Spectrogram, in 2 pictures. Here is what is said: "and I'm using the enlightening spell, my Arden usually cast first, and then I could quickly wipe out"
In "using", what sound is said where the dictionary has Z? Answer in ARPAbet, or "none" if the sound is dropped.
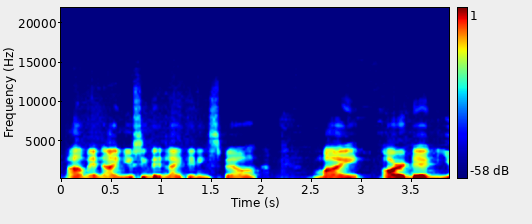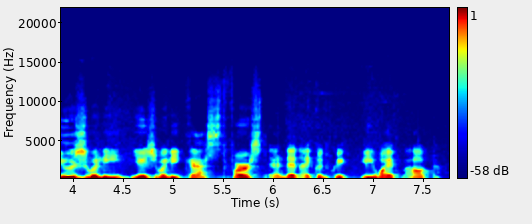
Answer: S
